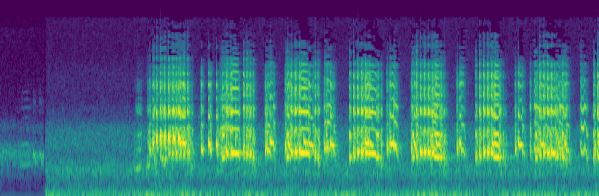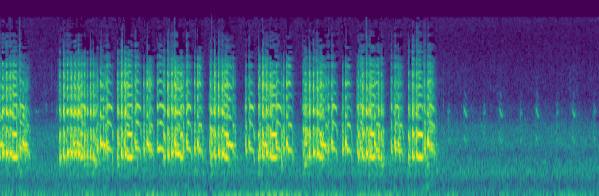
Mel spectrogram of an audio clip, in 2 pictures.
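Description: Sandhill crane giving its loud, rolling, rattling bugle call: a quick run of repeated notes, a brief break about six seconds in, then a second run that stops about ten seconds in.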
